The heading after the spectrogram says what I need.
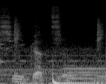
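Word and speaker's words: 四月: 4 sigatsu nah ya pas kita belajar angka kan ada Yong atau SII Nah untuk keterangan waktu terutama bulan yang sedang kita pelajari ini itu pakainya si untuk bulan SH Gatsu ya bulan e bulan April atau bulan 4 selanjutnya bulan Mei atau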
